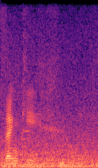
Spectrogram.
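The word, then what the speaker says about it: Venchi: This is a pretty good ice cream or gelato place, but I believe it's pronounced Venki, to be more correct.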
